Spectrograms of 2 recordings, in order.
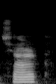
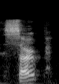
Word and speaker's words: sharp: the sh sound okay instead of SARP this is sh Shar sharp okay um sharp okay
